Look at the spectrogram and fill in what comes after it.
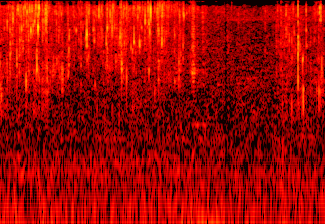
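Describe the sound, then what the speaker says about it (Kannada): Water pours steadily onto wild mango peels in a village kitchen, a soft continuous splashing trickle that runs throughout at low level. "ಈ ಸಿಪ್ಪೆಗೆ ಸ್ವಲ್ಪ ನೀರು ಹಾಕ್ತಾ ಇದ್ದೀನಿ."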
